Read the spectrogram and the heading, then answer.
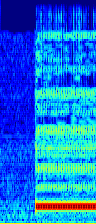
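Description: Telephone line tone while a call is placed with a carrier access code: faint line hiss, then a loud, steady, mid-low tone that starts abruptly and holds unbroken to the end.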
